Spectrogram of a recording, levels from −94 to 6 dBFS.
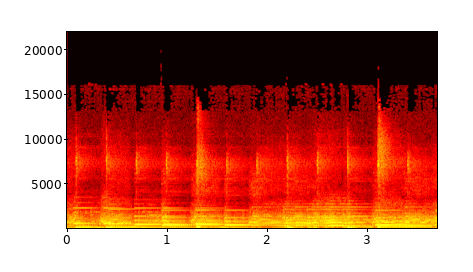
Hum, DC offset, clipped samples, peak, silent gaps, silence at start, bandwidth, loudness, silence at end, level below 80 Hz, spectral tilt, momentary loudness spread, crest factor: none; under 0.1%; under 0.1%; -4 dBFS; none; 0 s; 16.5 kHz; -19 LUFS; 0 s; -30 dBFS; -5.5 dB/octave; 3 LU; 16 dB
